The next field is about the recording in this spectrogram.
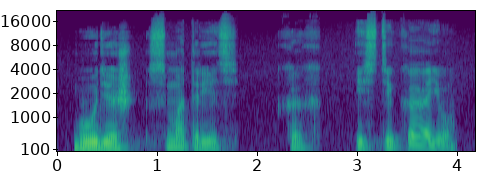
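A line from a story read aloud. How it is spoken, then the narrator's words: Hoarse rasp after swallowing. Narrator (Russian): Дорин сглотнул и прохрипел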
